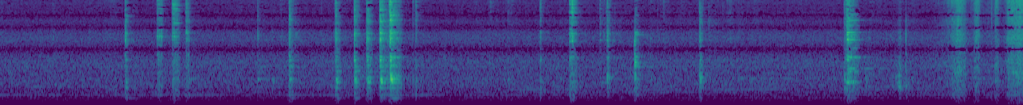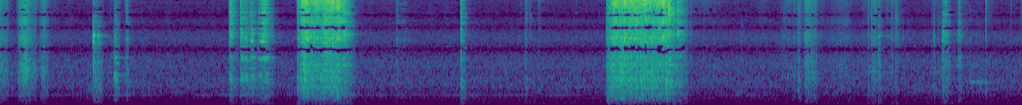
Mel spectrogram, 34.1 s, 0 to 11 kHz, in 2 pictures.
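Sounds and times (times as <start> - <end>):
welding arc sputters and clicks: 20.9 - 23.8, 27.1 - 28.7
welding arc hissing: 22.0 - 23.0, 27.2 - 28.6.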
